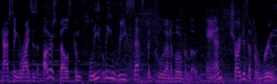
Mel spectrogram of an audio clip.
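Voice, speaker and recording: Male spotlight narrator, animated delivery, playful wording, clear music bed underneath. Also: mid-range voice, normal speed. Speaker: narrator of a game champion spotlight. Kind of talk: scripted game guide narration.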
